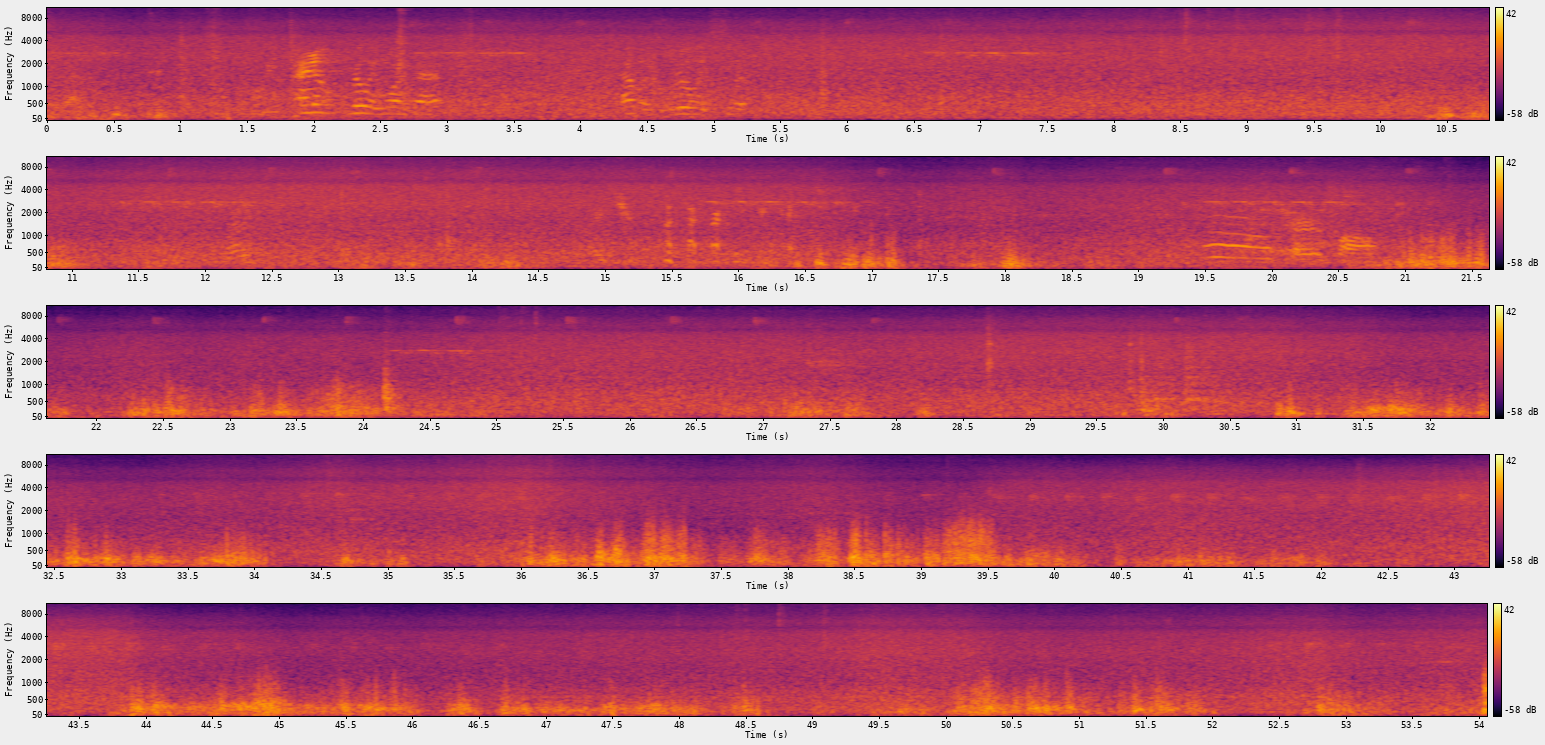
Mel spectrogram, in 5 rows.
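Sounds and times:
wind gusting on microphone: 0:00.0 - 0:54.0.

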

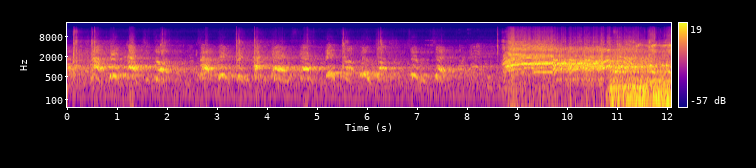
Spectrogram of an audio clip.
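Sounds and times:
cheerleaders shouting a chant: 0:00.0 - 0:12.0.

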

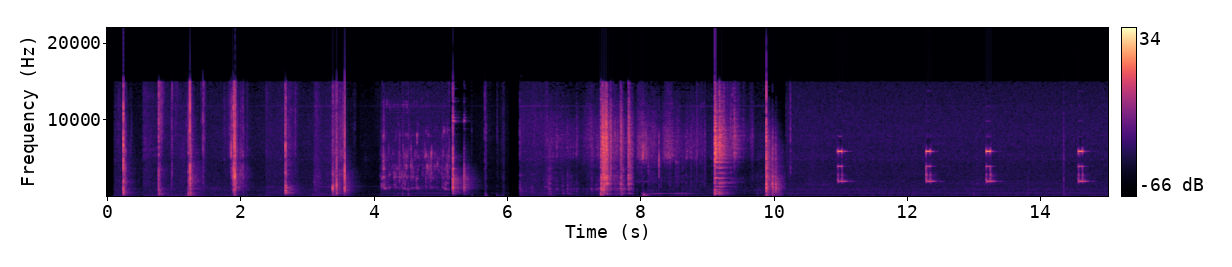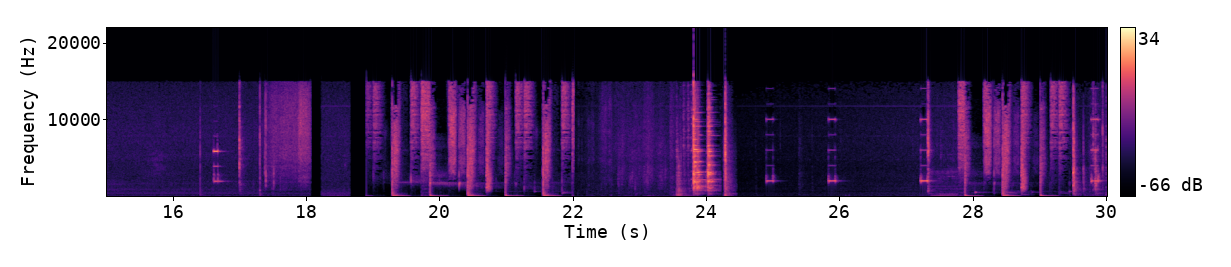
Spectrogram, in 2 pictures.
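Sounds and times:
kitchen clatter: 0:06.6 - 0:08.1, 0:09.1 - 0:10.1, 0:23.6 - 0:24.5
appliance keypad beeps: 0:11.0 - 0:11.2, 0:12.3 - 0:12.6, 0:13.2 - 0:13.4, 0:14.6 - 0:14.8, 0:16.6 - 0:16.9, 0:24.9 - 0:25.2, 0:25.9 - 0:26.1, 0:29.8 - 0:30.0.

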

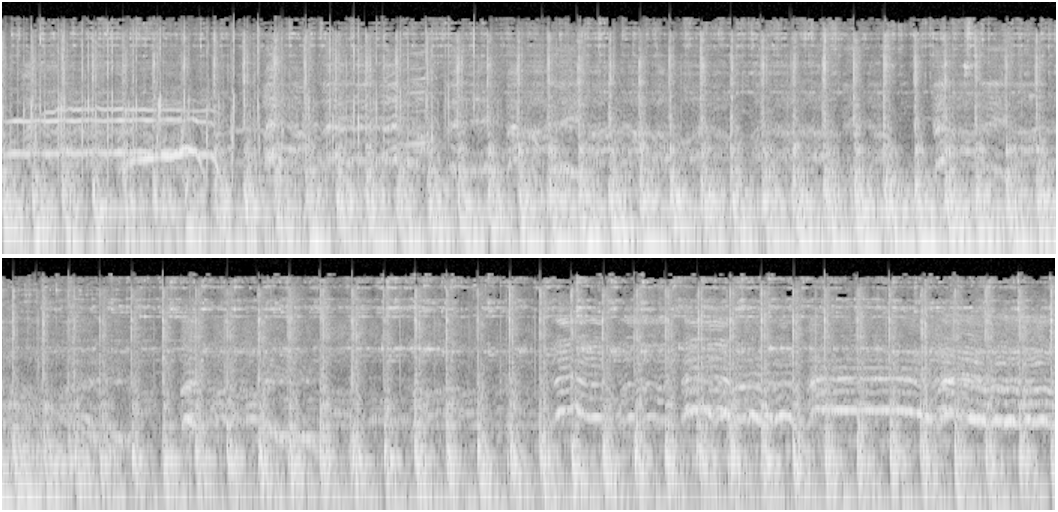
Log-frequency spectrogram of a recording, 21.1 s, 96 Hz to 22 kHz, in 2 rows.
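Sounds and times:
drum group playing fast drumbeat: 0:00.0 - 0:21.0
singers holding high notes: 0:00.0 - 0:21.0.

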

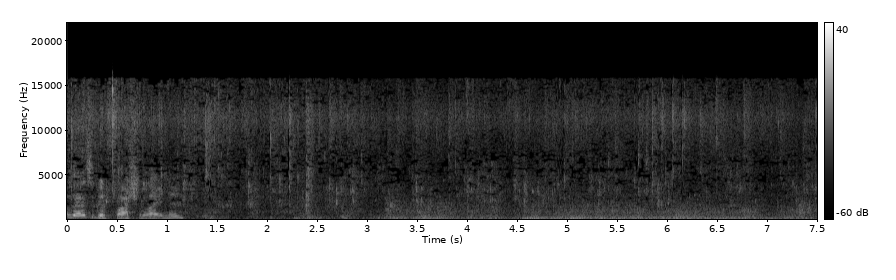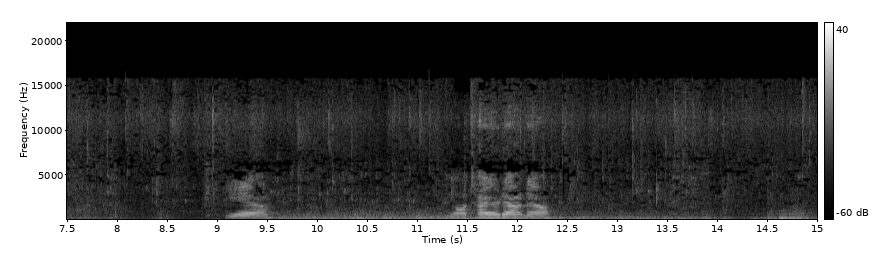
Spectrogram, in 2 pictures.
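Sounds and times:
rain falling steadily: 0:00.0 - 0:15.0
water dripping and trickling: 0:00.0 - 0:15.0.

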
